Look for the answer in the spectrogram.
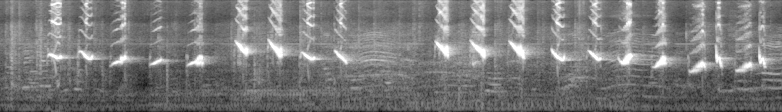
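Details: Greater green leafbird singing vigorously, used as a lure to rouse untrained leafbirds into song: loud downslurred whistled notes repeated about three per second in two runs split by a brief pause, some notes rising and bending, faint background rumble.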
